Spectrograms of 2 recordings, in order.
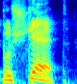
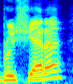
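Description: First: The word is said with Italian pronunciation. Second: The word is said with American pronunciation. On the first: "My brother actually sometimes tries to say bruschetta" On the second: "for bruschetta"

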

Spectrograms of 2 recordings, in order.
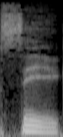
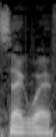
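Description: First: It is said in one syllable, rhyming with league. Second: It is said as 'seg-way', in two syllables. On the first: The speaker calls it wrong. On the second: The speaker calls it right.

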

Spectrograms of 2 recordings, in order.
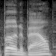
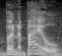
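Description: First: The name is said in a plain English way. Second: The name is said with a put-on foreign accent. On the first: The speaker calls it right. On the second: The speaker calls it wrong.

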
